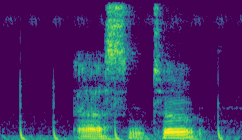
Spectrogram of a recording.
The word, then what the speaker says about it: asymptote: asymptote va's or vertical asymptote p is silent uh okay next definition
